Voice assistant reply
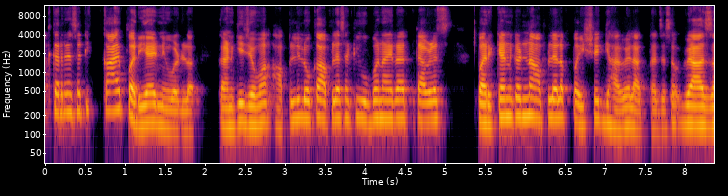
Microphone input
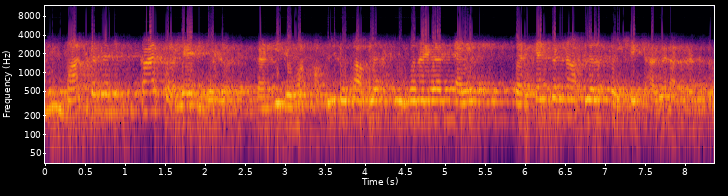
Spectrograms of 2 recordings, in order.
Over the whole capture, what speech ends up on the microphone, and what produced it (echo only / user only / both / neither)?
echo only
